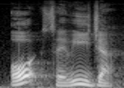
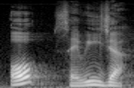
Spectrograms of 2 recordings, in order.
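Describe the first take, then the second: No difference in how they are said.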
